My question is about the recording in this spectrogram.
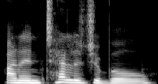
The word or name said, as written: unintelligible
